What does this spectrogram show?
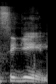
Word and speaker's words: Seguin: this uh in arlington is it it's seguin high school am i saying that seguin yeah he went to see gene it was a quarterback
